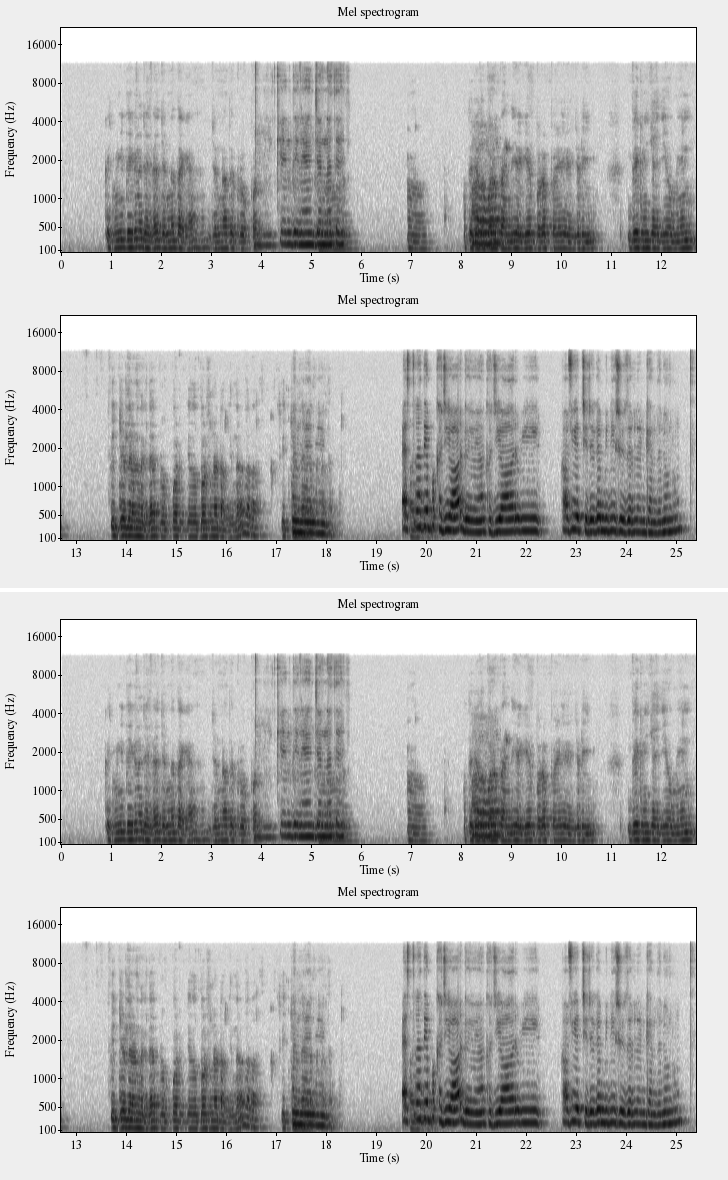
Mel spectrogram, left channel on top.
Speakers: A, on the right; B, on the left.
A: ਕਸ਼ਮੀਰ ਦੇਖਣਾ ਚਾਹੀਦਾ ਜੰਨਤ ਹੈਗਾ। ਜੰਨਤ ਐ ਪਰੋ ਪਰ,
B: ਹਮ ਕਹਿੰਦੇ ਨੇ ਜੰਨਤ
A: ਹਾਂ-ਹਾਂ।
B: ਹੈ
A: ਓ ਤੇ ਜਦੋਂ
B: ਹਾਂ,
A: ਬਰਫ਼ ਪੈਂਦੀ ਹੈਗੀ ਏ ਬਰਫ਼ ਪਈ ਜਿਹੜੀ, ਦੇਖਣੀ ਚਾਹੀਦੀ ਓ ਮੇਨ ਸਵਿਟਜ਼ਰਲੈਂਡ ਲੱਗਦਾ ਪ੍ਰੋਪਰ ਜਦੋਂ ਬਰਫ਼ ਨਾਲ ਢੱਕ ਜਾਂਦਾ ਨਾ ਸਾਰਾ। ਸਵਿਜਰਲੈਂਡ
B: ਹਾਂਜੀ ਹਾਂਜੀ
A: ਆਕਣ ਲਗਦਾ,
B: ਇਸ
A: ਹਾਂਜੀ।
B: ਤਰ੍ਹਾਂ ਦੇ ਆਪਾਂ ਖਜਿਆਰ ਗਏ ਹੋਏ ਆਂ, ਖਜਿਆਰ ਵੀ ਕਾਫ਼ੀ ਅੱਛੀ ਜਗ੍ਹਾ ਐ ਮਿਨੀ ਸਵਿਟਜ਼ਰਲੈਂਡ ਕਹਿੰਦੇ ਨੇ ਉਹਨੂੰ।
